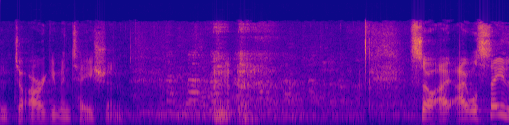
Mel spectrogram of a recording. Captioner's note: laughter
